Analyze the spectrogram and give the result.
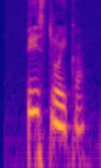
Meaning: verbal noun of перестро́ить (perestróitʹ) (nomen actionis): 1. rebuilding, reconstruction 2. reorganization, restructuring, reformation 3. reorientation
- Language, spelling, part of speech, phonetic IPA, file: Russian, перестройка, noun, [pʲɪrʲɪˈstrojkə], Ru-перестройка.ogg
